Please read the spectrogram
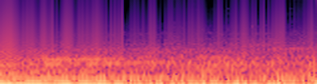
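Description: Steady low rumble of a car heard from inside its cabin, with a faint hum above it.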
